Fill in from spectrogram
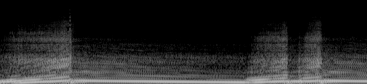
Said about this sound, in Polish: Drugi wątek, jakże mogłoby go zabraknąć quadrifoglio, to dźwięk, jaki wydaje wydech, zwłaszcza z poczwórnymi rurami opracowany we współpracy z firmą Akrapowicz.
